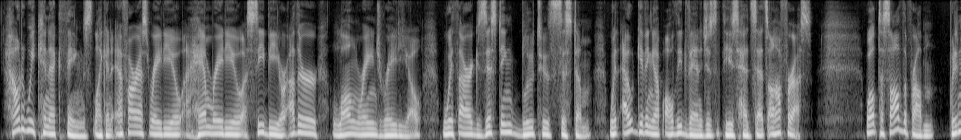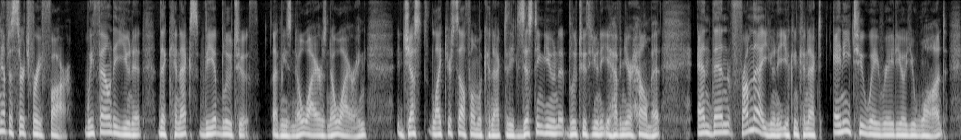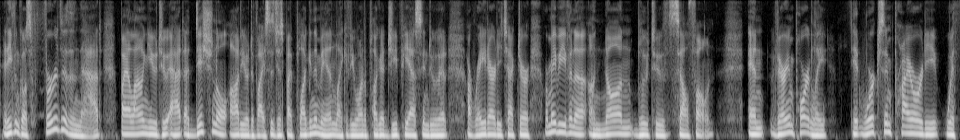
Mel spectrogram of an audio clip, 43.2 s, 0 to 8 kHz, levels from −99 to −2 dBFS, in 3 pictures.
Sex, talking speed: male, 195 wpm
